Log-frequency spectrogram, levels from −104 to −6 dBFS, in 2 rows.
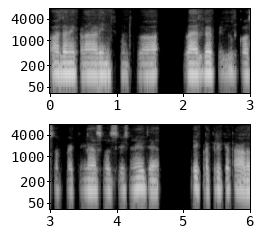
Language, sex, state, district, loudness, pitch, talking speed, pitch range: Telugu, male, Andhra Pradesh, Anantapur, -34 LUFS, 115 Hz, 130 wpm, 115-120 Hz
